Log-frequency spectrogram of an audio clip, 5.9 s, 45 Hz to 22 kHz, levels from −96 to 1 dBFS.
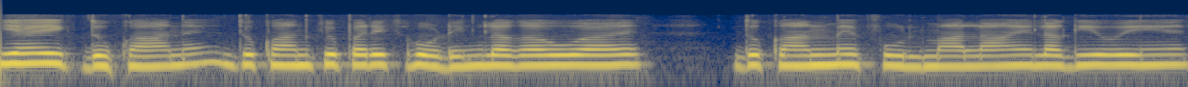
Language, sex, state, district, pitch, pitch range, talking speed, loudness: Hindi, female, Jharkhand, Sahebganj, 225 Hz, 215-230 Hz, 190 wpm, -16 LUFS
